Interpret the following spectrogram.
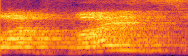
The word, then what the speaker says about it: advise: But to advise with S, the pronunciation Z, advise is a verb.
